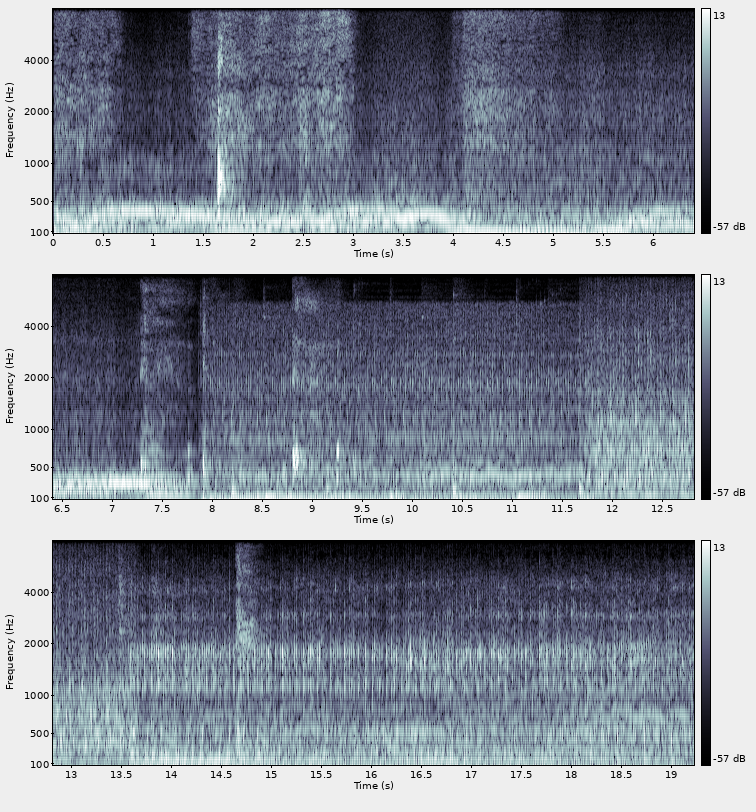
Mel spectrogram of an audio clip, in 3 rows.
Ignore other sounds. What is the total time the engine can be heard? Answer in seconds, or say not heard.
19 s.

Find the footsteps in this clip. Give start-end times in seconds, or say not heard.
not heard.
